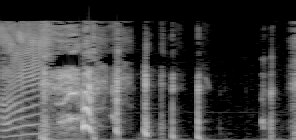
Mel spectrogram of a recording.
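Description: A voice imitates a fart: a drawn-out buzzy blast with a falling pitch, then a string of short sputtering pops and spurts in uneven bursts, fairly loud with brief gaps between.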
